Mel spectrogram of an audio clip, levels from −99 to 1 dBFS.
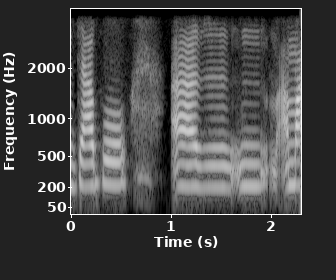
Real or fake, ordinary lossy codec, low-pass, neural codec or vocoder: real; AAC, 32 kbps; 3.6 kHz; none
